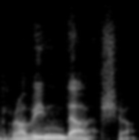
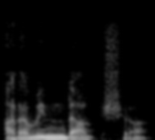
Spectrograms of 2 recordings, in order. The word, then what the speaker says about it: Aravindaksha: See, you have to say Ravindaksha, not Aravindaksha. It's funny, no?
